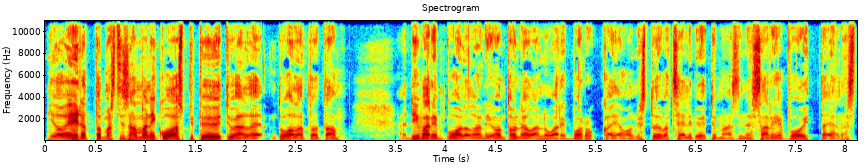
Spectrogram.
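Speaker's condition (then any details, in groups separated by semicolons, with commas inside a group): No condition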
